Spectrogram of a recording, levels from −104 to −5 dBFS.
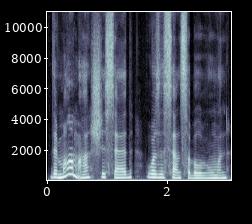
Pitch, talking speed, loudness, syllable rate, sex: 210 Hz, 155 wpm, -16 LUFS, 4.4 syllables/s, female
